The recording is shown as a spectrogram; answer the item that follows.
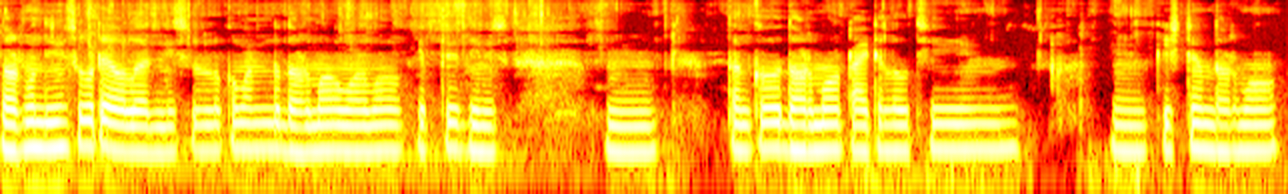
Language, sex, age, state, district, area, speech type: Odia, male, 18-30, Odisha, Malkangiri, urban, spontaneous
